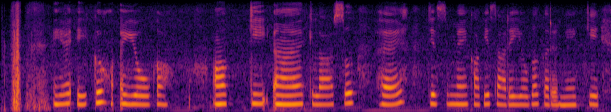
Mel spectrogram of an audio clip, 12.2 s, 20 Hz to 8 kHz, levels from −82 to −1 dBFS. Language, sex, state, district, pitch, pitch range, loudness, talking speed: Hindi, female, Maharashtra, Nagpur, 240 Hz, 230-245 Hz, -26 LUFS, 70 wpm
